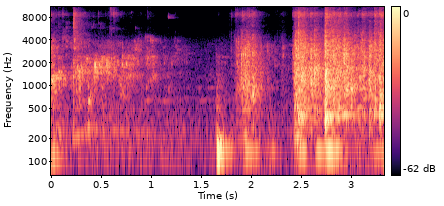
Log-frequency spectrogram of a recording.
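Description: Sandora lemon nectar poured into a glass, a soft liquid splash in two short bursts, the second longer and fuller, close and fairly quiet.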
